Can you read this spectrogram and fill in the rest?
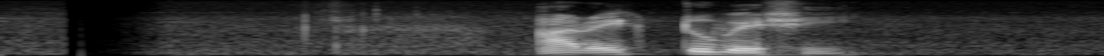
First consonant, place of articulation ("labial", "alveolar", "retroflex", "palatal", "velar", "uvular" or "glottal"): alveolar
